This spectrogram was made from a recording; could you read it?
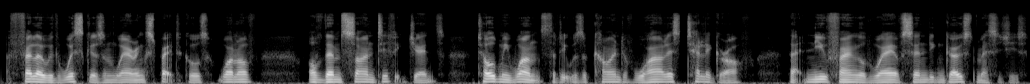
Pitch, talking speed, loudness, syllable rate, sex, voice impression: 105 Hz, 170 wpm, -18 LUFS, 5.4 syllables/s, male, very masculine, very middle-aged, very thick, slightly relaxed, slightly weak, dark, soft, muffled, fluent, slightly raspy, cool, very intellectual, refreshing, very sincere, very calm, very mature, very friendly, very reassuring, unique, elegant, wild, sweet, lively, kind, modest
